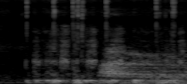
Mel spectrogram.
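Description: A pet dog named Misha barks indoors, a quick series of four or five short, fairly faint barks at an uneven pace over low background noise.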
